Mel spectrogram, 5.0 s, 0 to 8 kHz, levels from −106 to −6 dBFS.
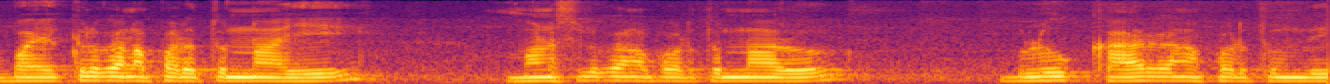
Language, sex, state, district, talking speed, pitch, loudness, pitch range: Telugu, male, Andhra Pradesh, Visakhapatnam, 110 wpm, 130 Hz, -16 LUFS, 130-135 Hz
